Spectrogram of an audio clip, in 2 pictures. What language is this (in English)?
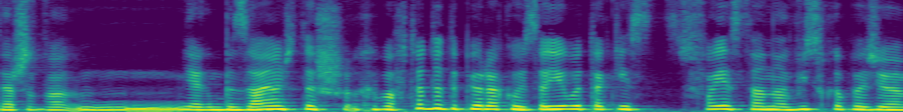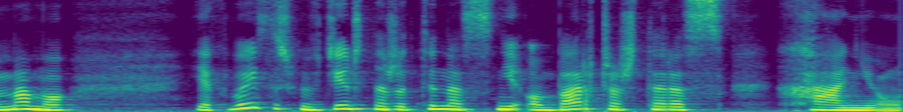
Polish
